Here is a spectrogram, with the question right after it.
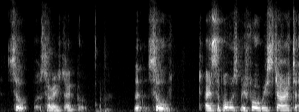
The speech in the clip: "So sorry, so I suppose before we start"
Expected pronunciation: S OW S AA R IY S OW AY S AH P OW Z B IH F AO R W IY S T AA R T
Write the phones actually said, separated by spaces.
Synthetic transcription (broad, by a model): S OW S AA R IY S OW AY S AH P OW Z B IH F AO R W IY S T AA R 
